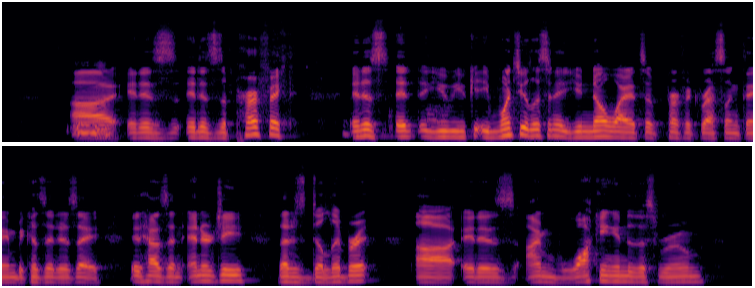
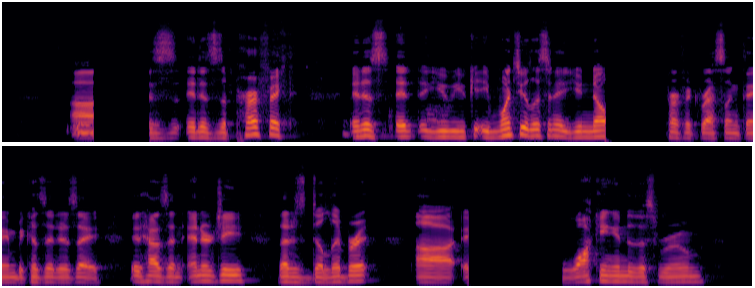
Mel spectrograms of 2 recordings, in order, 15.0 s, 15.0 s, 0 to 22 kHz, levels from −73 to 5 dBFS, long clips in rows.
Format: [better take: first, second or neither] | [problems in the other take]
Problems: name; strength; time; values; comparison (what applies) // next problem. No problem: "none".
first | audio cutting out; at 1 s for 0.5 s, at 6 s for 0.5 s and at 12 s for 1 s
